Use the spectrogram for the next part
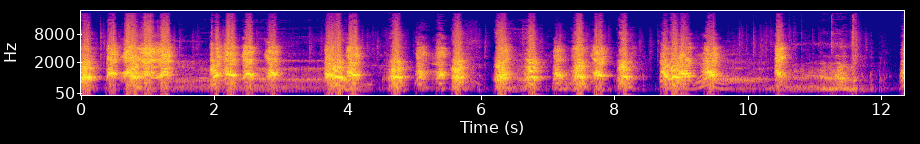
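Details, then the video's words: Weird noises from a pug: rapid runs of harsh, strained barks and yips in tight groups, a few softer whining tones slipping between, steady back-and-forth rhythm throughout. "Weird Pug Noises"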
